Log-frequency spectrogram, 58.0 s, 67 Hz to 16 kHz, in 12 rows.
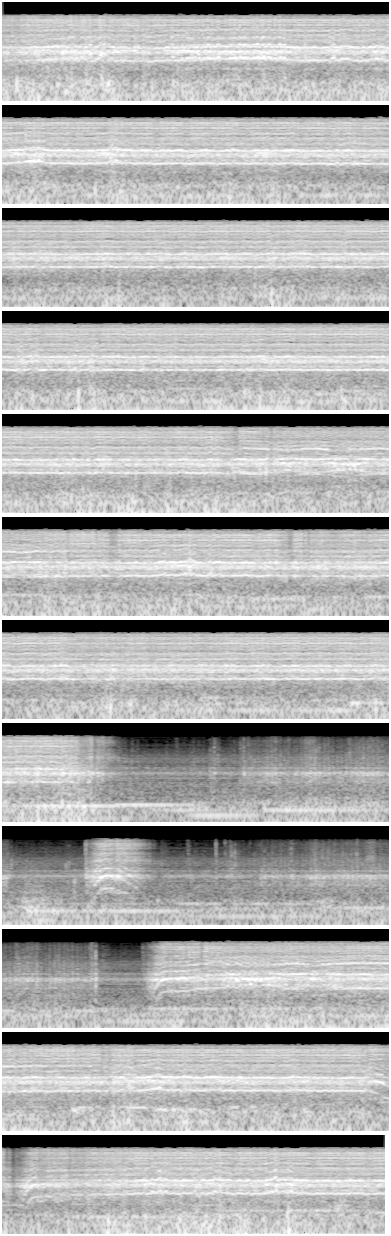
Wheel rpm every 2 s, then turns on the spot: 160, 160, 160, 160, 160, 160, 160, 160, 160, 160, 160, 160, 160, 160, 160, 160, 160, 50, 10, 20, 20, 20, 50, 160, 160, 160, 120, 160, 160.
36-38 40-44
